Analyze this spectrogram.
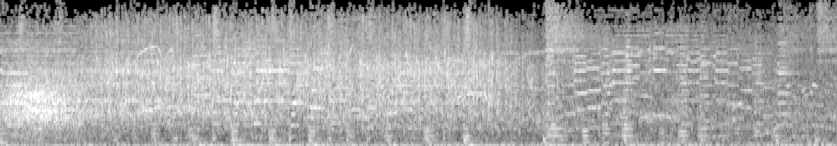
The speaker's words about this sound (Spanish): La gente le aplaude con fervor, animándole a arrimarse más al toro.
